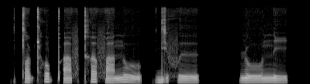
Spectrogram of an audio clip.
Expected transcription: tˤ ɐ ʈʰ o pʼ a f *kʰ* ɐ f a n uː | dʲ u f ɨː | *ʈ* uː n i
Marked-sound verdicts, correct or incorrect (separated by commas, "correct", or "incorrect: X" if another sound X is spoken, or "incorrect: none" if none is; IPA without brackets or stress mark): correct, incorrect: ɳ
